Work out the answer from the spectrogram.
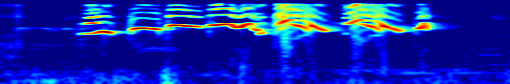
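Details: Oriental magpie-robin lure song played to prompt other birds to sing: loud ringing whistles rising in steps, then several strong arched, slurred notes in quick succession over about two seconds.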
